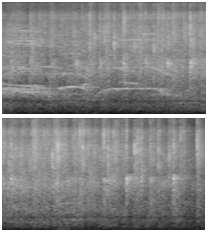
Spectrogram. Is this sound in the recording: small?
no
